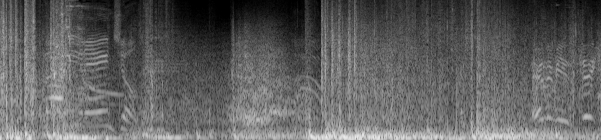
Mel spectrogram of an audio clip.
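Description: Rapid rifle gunshots crack loudly in bursts.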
